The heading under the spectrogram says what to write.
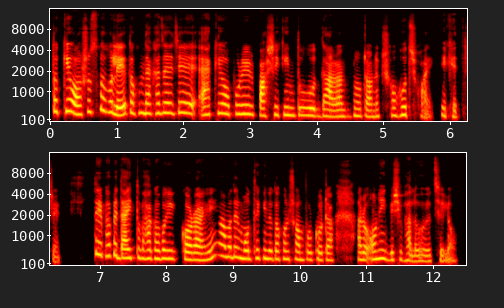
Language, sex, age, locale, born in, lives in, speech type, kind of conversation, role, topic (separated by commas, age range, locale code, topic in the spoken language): Bengali, female, 20-24, bn-BD, Bangladesh, Bangladesh, read, expert-assistant, asker, পরিবারে দায়িত্ববোধের গুরুত্ব কী?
